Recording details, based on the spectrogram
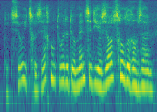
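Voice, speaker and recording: An actress playing a fretful, dissatisfied grown daughter in a radio play, complaining and blaming in a put-upon way. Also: female voice, medium pitch, brisk, warm tone, lightly acted.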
